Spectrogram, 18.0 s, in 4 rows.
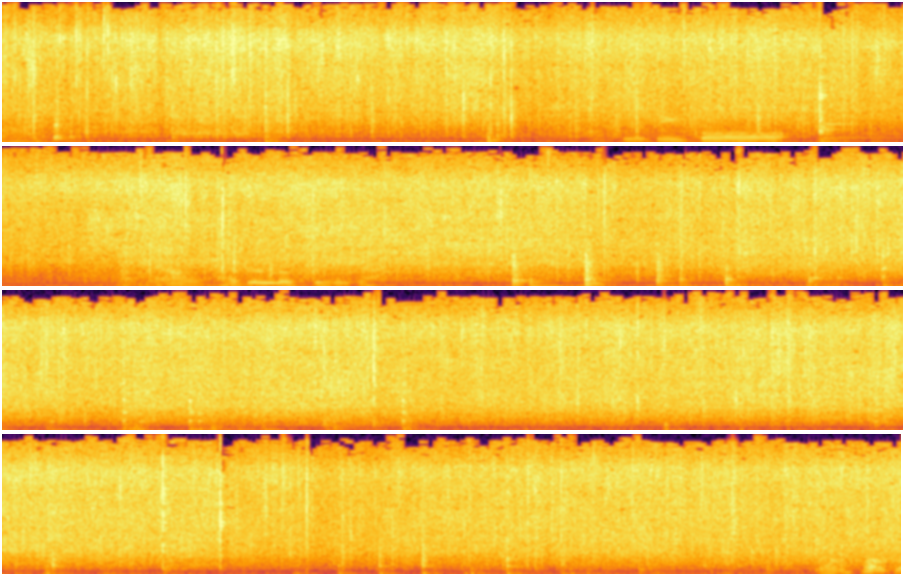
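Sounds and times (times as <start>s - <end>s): onions sizzling in oil: 0.0s - 18.0s
wooden spoon scraping pan: 0.2s - 1.5s.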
